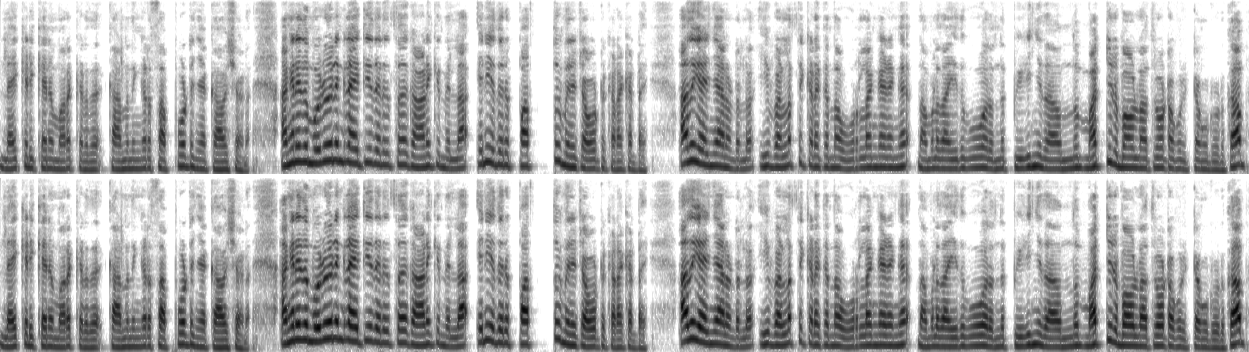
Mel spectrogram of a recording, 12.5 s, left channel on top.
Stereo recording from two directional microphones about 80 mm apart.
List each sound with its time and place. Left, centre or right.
0.0 s speech: right
1.4 s speech: centre; by 12.5 s right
